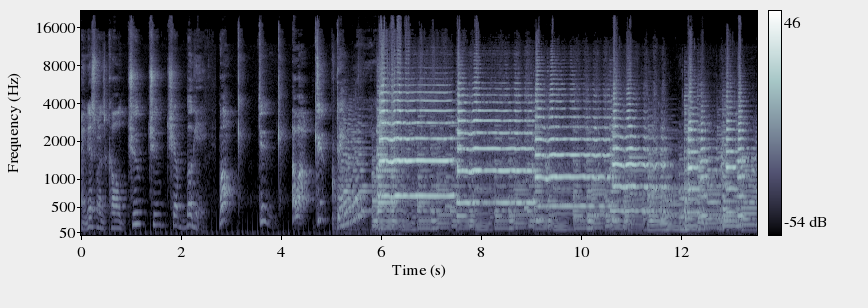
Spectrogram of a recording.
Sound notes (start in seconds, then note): 3.1 fingers snapping; 5.1 rollicking music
